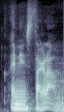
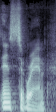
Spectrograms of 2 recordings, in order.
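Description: First: "Instagram" with Spanish vowels, final syllable clear "gram"; Spanish pronunciation. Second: "Instagram" as "ENS-te-grem"; English pronunciation. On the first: Teacher showing the Spanish form, Spanish-vowel "Instagram". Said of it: "Diríamos en español". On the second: Teacher contrasting with Spanish, English "Instagram". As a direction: say "Instagram" with a reduced middle vowel. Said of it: "en inglés". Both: Shown as a demonstration.

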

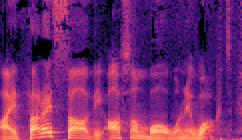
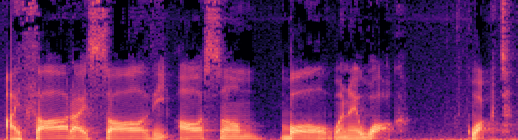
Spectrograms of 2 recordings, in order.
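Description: First: Said in the usual way. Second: Slow, drawn-out vowels; slow model phrase. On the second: Shown as a demonstration. Teacher modelling the awesome-ball phrase for learners, slowly. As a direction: stretch each word out for a learner.

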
